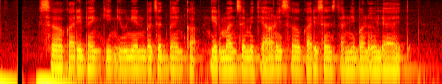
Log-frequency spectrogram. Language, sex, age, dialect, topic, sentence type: Marathi, male, 25-30, Northern Konkan, banking, statement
